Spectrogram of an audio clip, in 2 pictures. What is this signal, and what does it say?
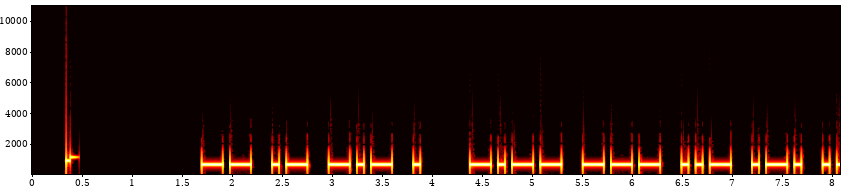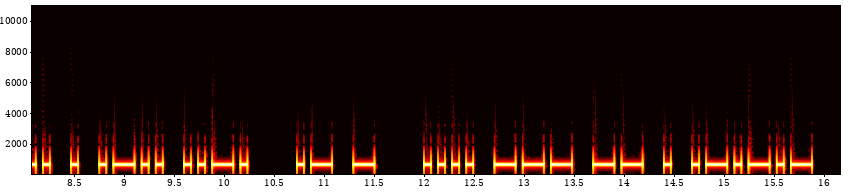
Morse code, heard as a keyed tone, about 17 wpm, 700 Hz. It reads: MAKE YOURSELF AT HOME.
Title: Sentences from Top 600 Words 17wpm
